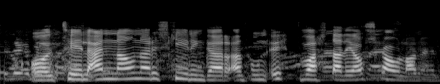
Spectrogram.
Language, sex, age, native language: Icelandic, male, 14, Icelandic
